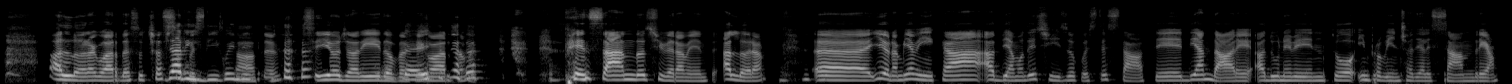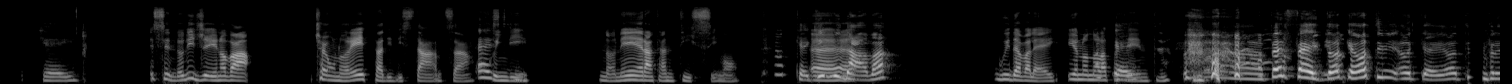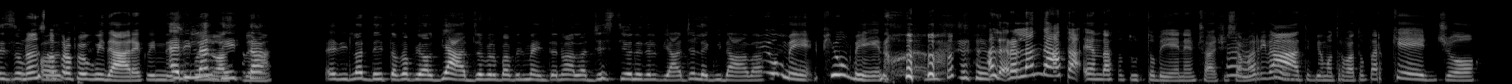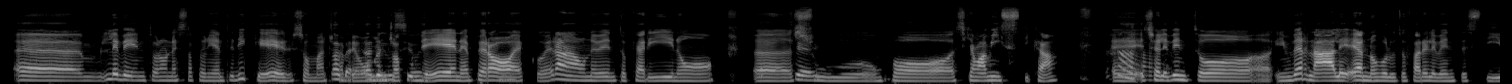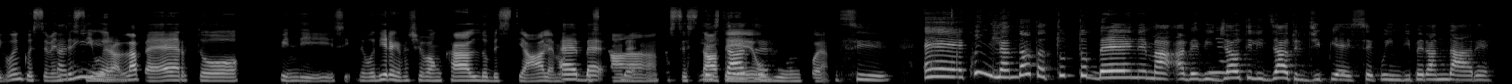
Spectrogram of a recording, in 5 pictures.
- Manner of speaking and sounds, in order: laugh; laugh; chuckle; tapping; chuckle; other background noise; "Okay" said as "kay"; laugh; laughing while speaking: "presuppos"; "proprio" said as "propio"; laughing while speaking: "meno"; laugh; chuckle; "insomma" said as "nsomma"
- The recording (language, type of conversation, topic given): Italian, podcast, Raccontami di quando il GPS ti ha tradito: cosa hai fatto?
